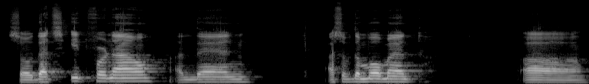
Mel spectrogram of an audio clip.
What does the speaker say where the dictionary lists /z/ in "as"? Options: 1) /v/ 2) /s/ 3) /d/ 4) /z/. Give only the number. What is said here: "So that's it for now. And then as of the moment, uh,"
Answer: 2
